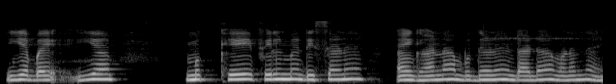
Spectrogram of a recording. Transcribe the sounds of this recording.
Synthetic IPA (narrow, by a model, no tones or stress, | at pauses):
ɦiəɓɐiə | mũːkʰeːfɪlmɗɪsəɽ̃ʊ̆ | ɛ̃ːɡʱaːnaɓʊd̪ʱɪəɽ̃ʊ̆ɗaːɖʱaʋɐɽ̃ə̃nd̪aːɦɪ̃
